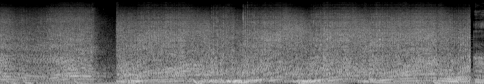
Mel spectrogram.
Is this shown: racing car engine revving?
yes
